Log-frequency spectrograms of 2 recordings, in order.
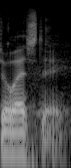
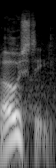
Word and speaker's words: Oeste: It's oeste. Oh, okay. Oh. OS day. Oeste. It's spelled the same. And when my ancestors came here, nobody could pronounce that, so they just call it Osti.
